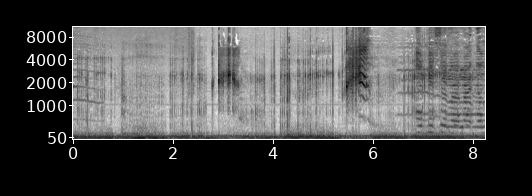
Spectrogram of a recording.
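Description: A loud, continuous cat purr rumbles throughout, with several drawn-out meows rising over it near the end, arranged as part of a music track.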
